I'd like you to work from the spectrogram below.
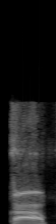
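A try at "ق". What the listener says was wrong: কাপ তিনারি টান দিয়ে বলতে হবে জি।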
